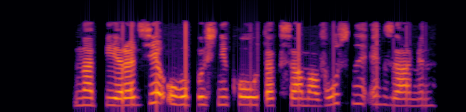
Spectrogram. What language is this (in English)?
Belarusian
